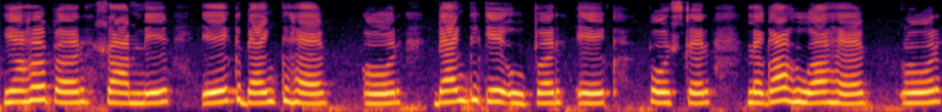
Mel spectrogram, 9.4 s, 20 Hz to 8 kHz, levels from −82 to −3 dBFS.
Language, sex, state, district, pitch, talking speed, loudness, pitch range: Hindi, male, Punjab, Pathankot, 280 Hz, 100 wpm, -12 LUFS, 270-295 Hz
